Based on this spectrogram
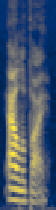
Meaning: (noun) The plea or mode of defense under which a person on trial for a crime proves or attempts to prove being in another place when the alleged act was committed
- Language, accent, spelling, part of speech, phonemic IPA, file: English, US, alibi, noun / verb, /ˈæl.ə.baɪ/, En-us-alibi.ogg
